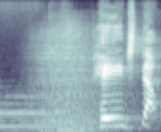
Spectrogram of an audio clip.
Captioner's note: air swooshing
